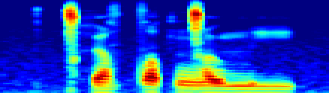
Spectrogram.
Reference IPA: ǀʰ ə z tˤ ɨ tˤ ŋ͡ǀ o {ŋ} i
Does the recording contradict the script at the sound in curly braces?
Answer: yes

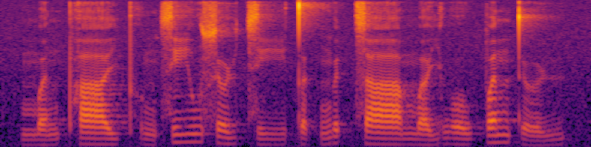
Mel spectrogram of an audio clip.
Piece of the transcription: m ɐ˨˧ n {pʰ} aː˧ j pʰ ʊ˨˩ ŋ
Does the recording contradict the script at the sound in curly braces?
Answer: no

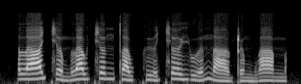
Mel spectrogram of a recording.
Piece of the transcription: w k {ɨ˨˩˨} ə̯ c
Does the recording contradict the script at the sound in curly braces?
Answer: yes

